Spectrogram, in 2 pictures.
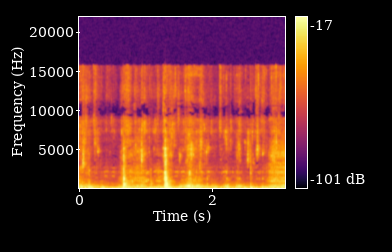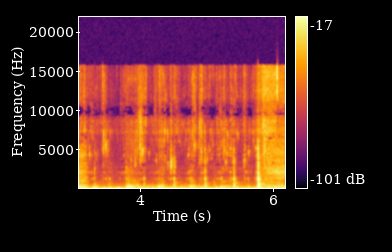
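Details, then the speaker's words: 2007 Toyota Sienna with irregular drips about one a second over low rumble: coolant leaking, likely from failing water pump unless just a hose; radiator cap also failed to hold pressure. "Now it's making noise. Oh yeah. That's definitely a water pump leak. Unless you get lucky and it's just a hose."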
